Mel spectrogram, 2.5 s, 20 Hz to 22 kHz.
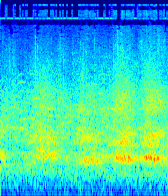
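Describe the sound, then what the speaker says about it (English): A large stadium crowd at a 2008 rugby league cup match between Hull KR and St Helens roars steadily, swelling louder toward the end. "Crowd getting behind them."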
